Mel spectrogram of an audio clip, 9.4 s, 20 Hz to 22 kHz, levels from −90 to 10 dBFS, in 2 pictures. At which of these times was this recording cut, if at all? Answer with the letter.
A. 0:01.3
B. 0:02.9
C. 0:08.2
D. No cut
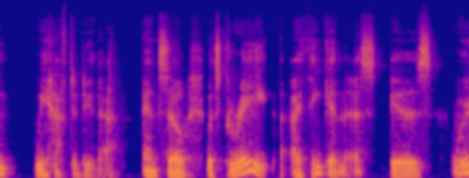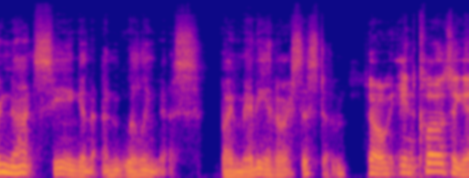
C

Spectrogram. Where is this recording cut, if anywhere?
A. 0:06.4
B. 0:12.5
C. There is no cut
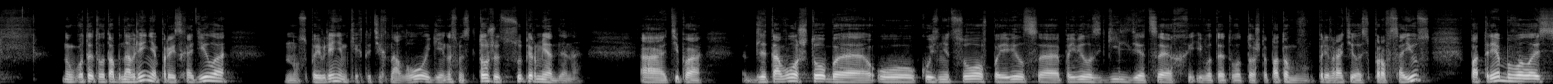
A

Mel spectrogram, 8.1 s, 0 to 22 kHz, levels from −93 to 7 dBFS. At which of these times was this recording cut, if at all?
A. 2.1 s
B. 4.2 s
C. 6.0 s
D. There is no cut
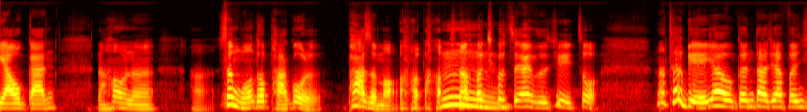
D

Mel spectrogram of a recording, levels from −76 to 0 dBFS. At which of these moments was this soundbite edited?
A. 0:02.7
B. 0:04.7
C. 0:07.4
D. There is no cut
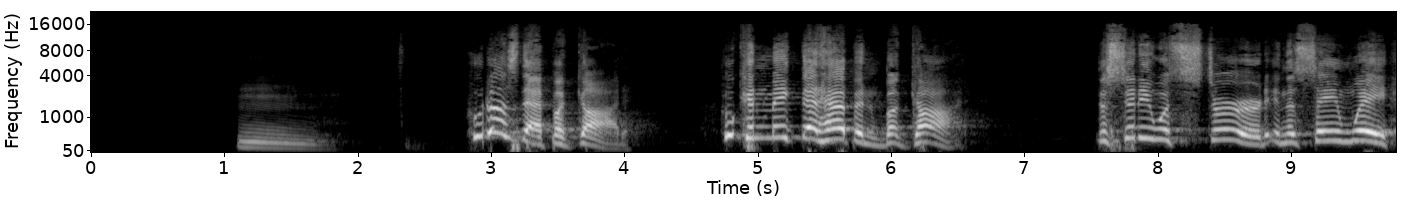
A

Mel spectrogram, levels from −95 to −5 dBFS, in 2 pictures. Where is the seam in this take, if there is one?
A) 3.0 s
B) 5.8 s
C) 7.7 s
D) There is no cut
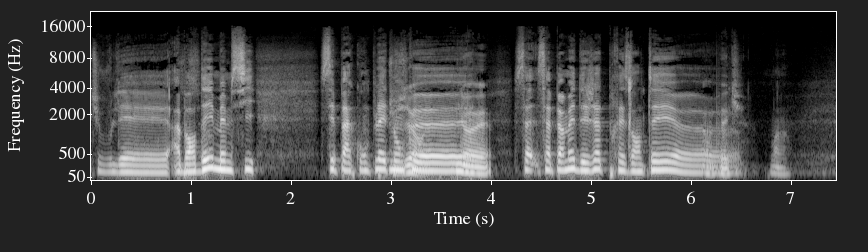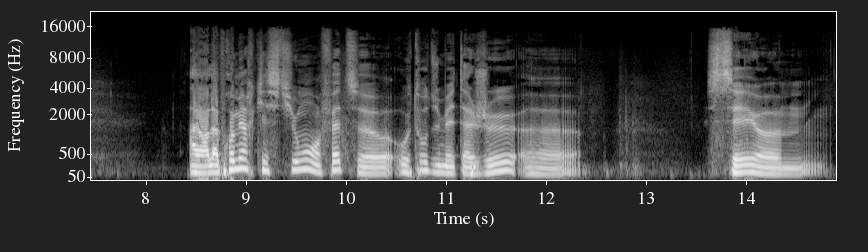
A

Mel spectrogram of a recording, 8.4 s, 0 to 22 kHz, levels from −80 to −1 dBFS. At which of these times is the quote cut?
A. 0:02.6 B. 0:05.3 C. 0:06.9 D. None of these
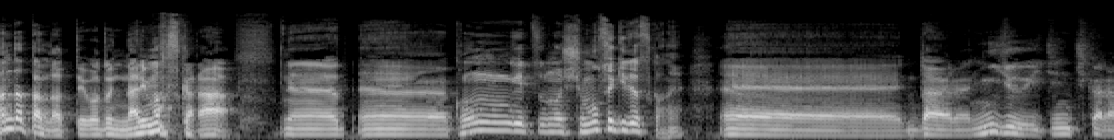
A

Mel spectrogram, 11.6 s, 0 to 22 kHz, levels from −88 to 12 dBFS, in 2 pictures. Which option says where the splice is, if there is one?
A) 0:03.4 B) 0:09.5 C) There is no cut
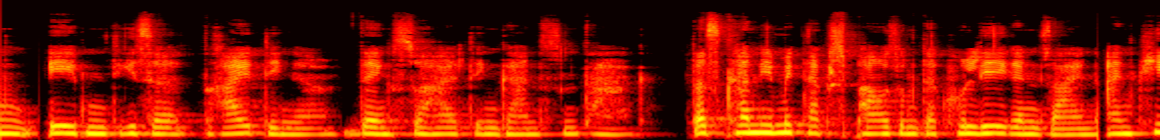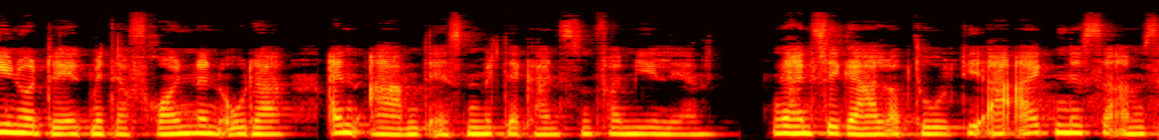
A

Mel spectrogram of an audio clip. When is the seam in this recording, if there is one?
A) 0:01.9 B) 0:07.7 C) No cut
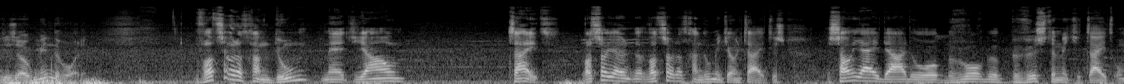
C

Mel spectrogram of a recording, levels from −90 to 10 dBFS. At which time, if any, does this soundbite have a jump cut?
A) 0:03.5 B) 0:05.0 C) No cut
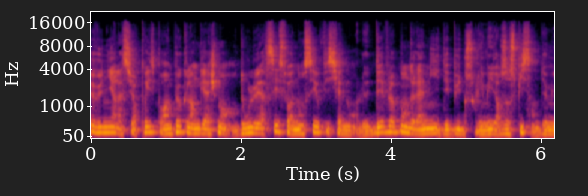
B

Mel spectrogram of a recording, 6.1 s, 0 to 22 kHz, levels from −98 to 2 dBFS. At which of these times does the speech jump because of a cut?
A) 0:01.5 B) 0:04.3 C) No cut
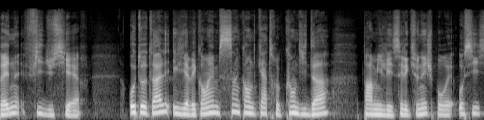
A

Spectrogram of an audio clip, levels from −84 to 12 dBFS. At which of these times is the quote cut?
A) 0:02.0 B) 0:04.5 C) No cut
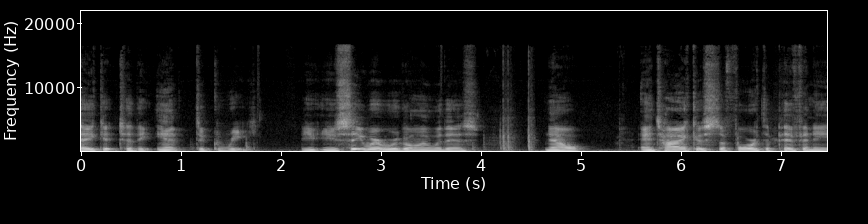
B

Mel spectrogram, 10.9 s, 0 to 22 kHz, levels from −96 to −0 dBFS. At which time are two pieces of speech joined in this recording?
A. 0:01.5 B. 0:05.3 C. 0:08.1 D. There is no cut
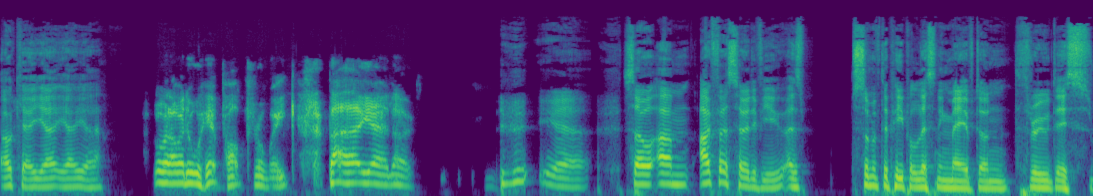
D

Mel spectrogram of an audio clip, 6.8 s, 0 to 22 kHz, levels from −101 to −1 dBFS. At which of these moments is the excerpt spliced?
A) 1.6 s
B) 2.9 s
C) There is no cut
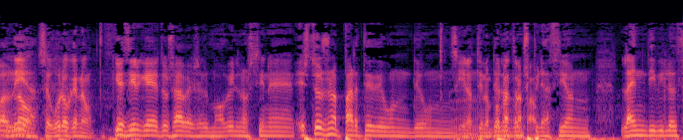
B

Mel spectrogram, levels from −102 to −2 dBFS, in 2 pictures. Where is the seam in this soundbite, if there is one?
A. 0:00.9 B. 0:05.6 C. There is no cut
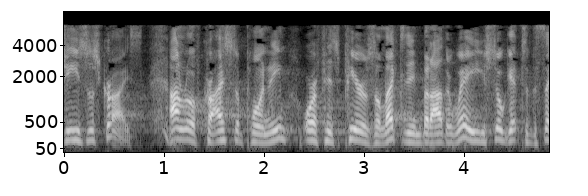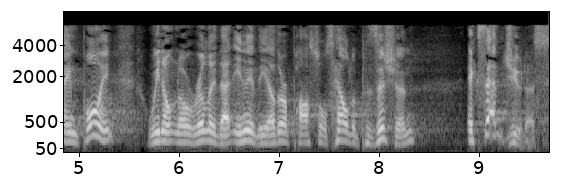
B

